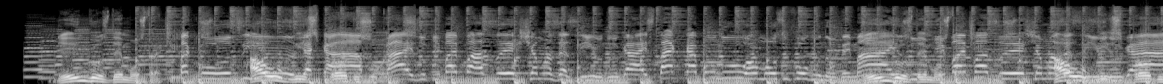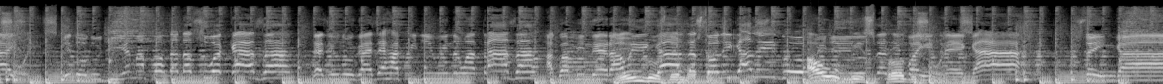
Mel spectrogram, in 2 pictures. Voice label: jingles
